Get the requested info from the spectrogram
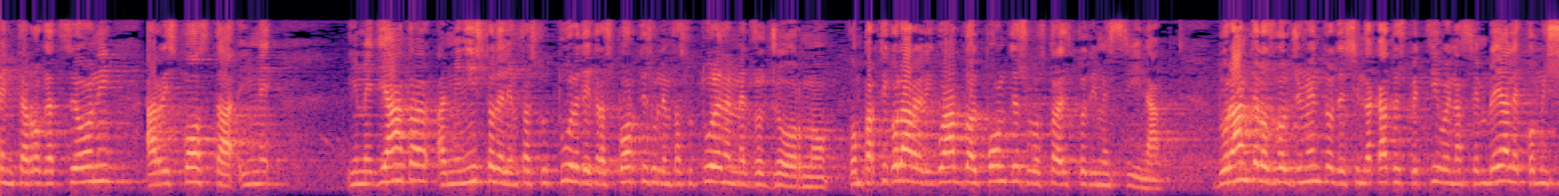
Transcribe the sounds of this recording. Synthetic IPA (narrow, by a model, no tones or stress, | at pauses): int̪erːoɡat̪sːjoːniarːispɔst̪a | imːed̪jaːt̪aːlminist̪ɾod̪elːeiɱfɾast̪ɾut̪ːuːɾed̪ejt̪ɾaspɔrt̪isulːeiɱfɾast̪ɾut̪ːuːɾenelmɛd̪zːod͡ʒornokompart̪ikolaːɾeriɡward̪oalpont̪esulːost̪ɾɛt̪ːod̪imesːiːna̰ | d̪uɾant̪elozvold͡ʒiment̪od̪elsind̪akaːt̪oespet̪ːiːvoinasːemblɛːalekomːis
